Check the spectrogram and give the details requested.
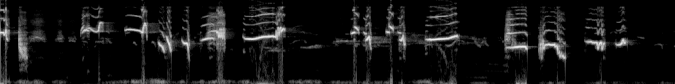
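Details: White-rumped shama singing energetically, meant to stimulate a lazy young bird to sing; rapid varied phrases of clear up-slurred whistles, buzzy notes and loud chatters separated by brief gaps.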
